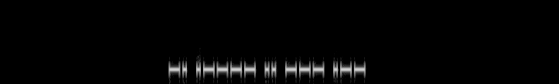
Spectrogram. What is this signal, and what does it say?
Morse code, heard as a keyed tone, about 36 wpm, 700 Hz. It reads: N1IOW
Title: USA Call Signs - 5 Characters - 35wpm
